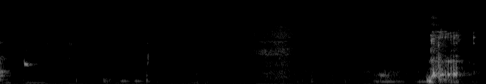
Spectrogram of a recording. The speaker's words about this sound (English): Bless you. I'm blessing people when they burp now.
